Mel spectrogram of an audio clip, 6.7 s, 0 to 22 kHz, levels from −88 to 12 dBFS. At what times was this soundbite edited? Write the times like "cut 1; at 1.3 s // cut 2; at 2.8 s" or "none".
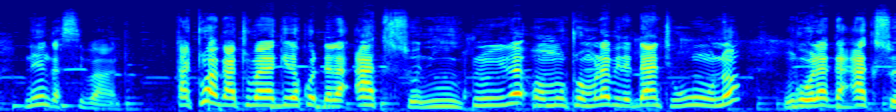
cut 1; at 1.1 s // cut 2; at 3.6 s

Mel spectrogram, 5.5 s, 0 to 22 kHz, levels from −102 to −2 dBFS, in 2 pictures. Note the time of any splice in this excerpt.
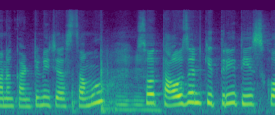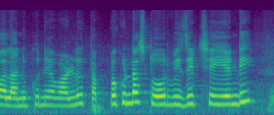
none

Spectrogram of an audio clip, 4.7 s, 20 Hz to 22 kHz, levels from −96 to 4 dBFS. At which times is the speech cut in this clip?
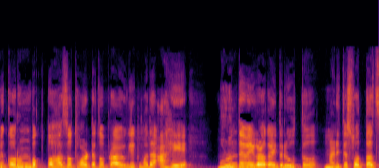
none

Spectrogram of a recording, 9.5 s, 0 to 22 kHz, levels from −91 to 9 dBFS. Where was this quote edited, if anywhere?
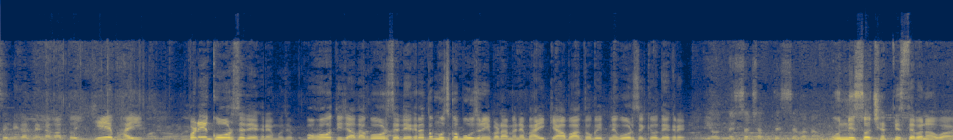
cut 1; at 7.0 s

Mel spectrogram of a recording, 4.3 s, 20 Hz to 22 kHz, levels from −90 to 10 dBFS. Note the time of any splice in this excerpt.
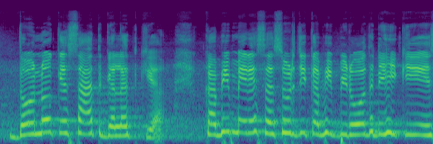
none

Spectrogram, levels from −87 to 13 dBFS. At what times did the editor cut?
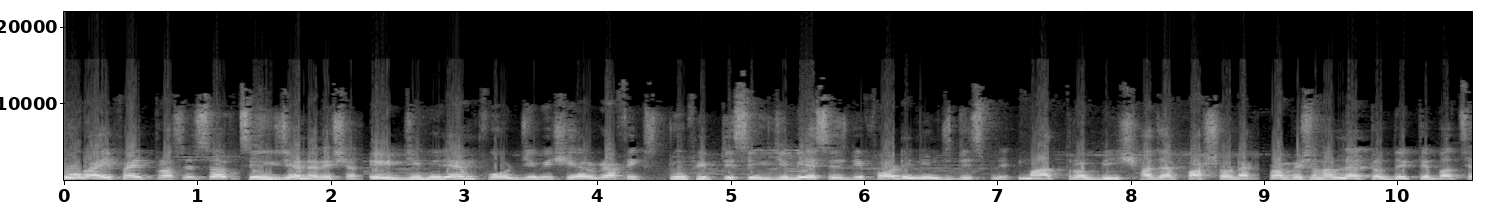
cut 1; at 1.3 s // cut 2; at 2.2 s // cut 3; at 7.1 s // cut 4; at 9.0 s

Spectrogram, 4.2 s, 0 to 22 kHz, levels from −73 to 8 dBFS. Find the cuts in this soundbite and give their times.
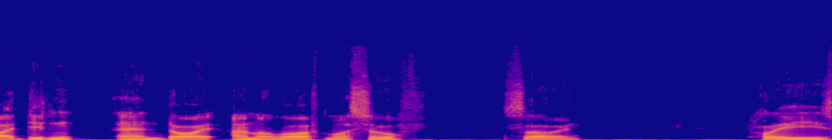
none

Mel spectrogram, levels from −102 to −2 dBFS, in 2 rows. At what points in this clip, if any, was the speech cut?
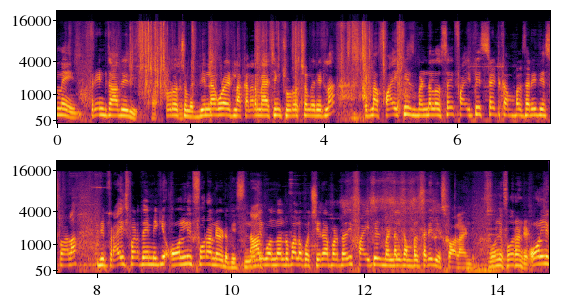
none

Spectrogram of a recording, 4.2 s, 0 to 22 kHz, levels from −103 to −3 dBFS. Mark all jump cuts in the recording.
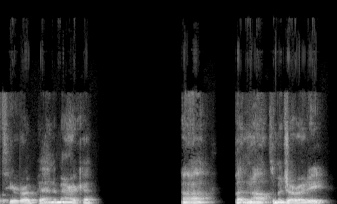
none

